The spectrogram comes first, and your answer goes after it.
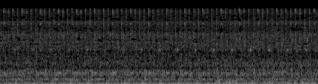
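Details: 2003 Toyota Vios, manual: idle rough and uneven with irregular stumbles and a loose knocking beat; misfire at idle, cause not confirmed.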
